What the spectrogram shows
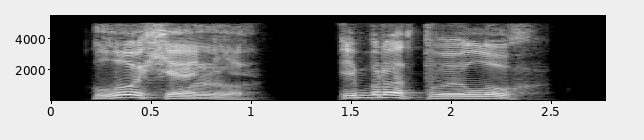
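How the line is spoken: Gleeful summing up. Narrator (Russian): радостно подытожил Сергуня

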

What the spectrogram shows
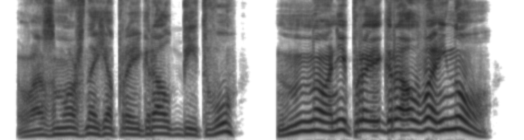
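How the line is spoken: Through gritted teeth, in pain. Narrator (Russian): Процедил, пережимая сосуды поврежденной руки

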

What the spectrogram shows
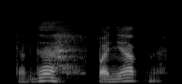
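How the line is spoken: Sad. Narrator (Russian): печально произнесла Рэйчел

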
